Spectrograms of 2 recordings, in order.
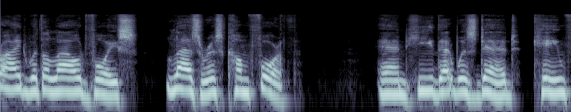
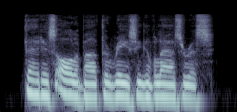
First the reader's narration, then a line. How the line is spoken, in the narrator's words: she whispered severely and abruptly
